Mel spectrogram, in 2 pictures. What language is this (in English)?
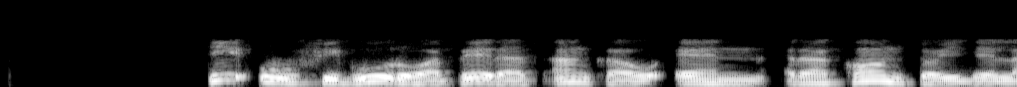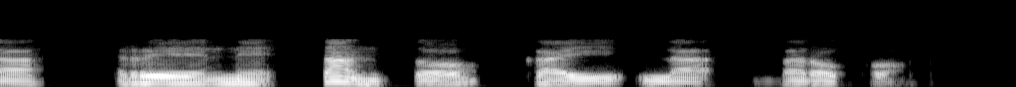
Esperanto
